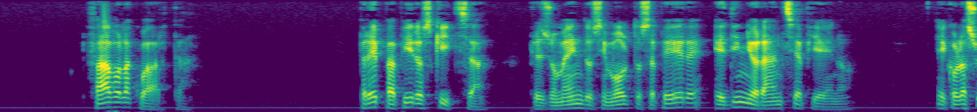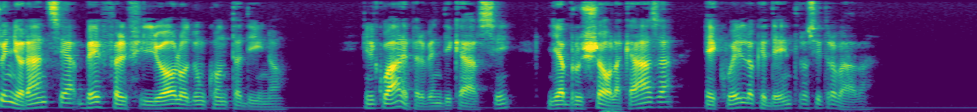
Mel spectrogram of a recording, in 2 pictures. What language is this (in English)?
Italian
